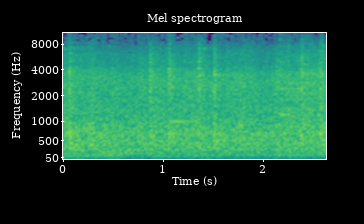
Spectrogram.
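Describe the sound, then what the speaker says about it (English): Railcars rumble by in a Rocky II street scene, a dense, loud, unbroken roar with light rhythmic wheel clatter, close and sustained throughout. "Another classic shot of the train."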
